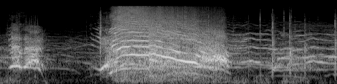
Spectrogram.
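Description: A young woman screams with joy close by.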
